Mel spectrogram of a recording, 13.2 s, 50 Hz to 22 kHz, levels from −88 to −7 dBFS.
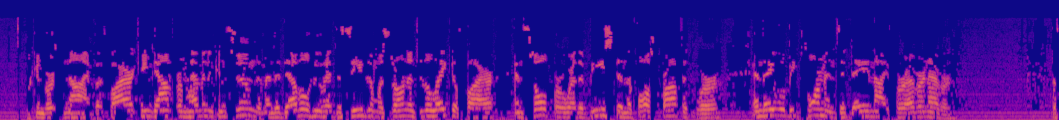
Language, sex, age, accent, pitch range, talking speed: English, male, 50-69, American, 110-180 Hz, 220 wpm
